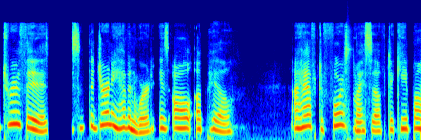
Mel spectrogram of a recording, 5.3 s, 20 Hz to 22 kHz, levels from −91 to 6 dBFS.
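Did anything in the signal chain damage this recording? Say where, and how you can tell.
Yes. The speech stops dead at 0.59 s and stays silent until 0.92 s, about 0.31 s. It then resumes mid-flow. This is a playback stall. The likely cause is a player buffer running dry or a blocked audio thread, so nothing reached the output.

From 0.92 s to 2.14 s the speech is hurried, about 1.25 times normal speed, yet its pitch stays unchanged. This is time-compressed catch-up. The player drains the backlog from the stall by cutting small slices and cross-fading across them.

Between 2.67 s and 3.68 s the sound runs about 5.7% fast and rises roughly 96 cents, nearly a semitone. Then it snaps back. That is a drift correction step. Clock-matching software in the driver or buffer stage likely changed the rate abruptly to rebalance its buffer.

At 4.34 s a burst of packet loss hits the network path. For about 81 ms the receiver stretches the last sound and fades it down. 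The speech then jumps ahead to 4.45 s, with about 80 ms of audio simply gone.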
